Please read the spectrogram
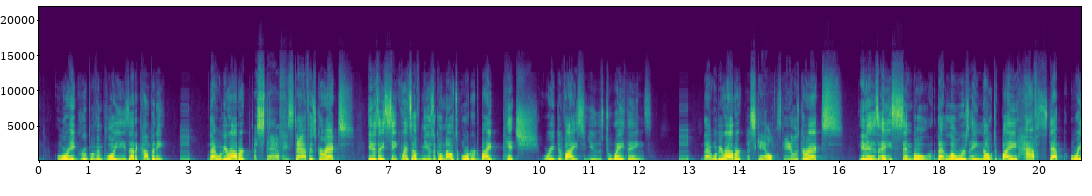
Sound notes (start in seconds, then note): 2.8 buzzer buzzes; 12.8 buzzer buzzes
